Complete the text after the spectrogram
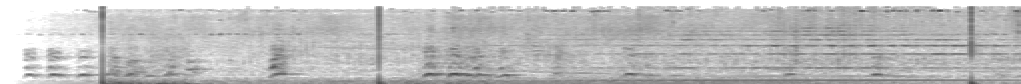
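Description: A dog gives a few quick yipping barks, then keeps up intermittent whimpers and barks over a steady low droning background, broken by occasional sharp cracks.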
